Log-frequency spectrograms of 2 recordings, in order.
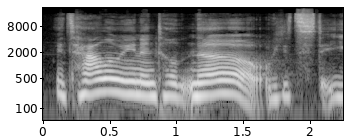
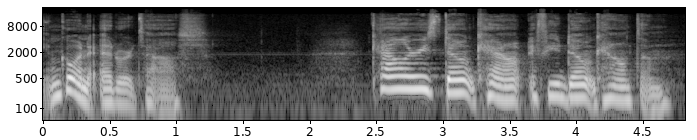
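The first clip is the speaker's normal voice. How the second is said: ordinary talk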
